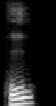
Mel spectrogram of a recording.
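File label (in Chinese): "铺", Chinese; HSK; HSK6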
